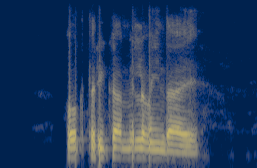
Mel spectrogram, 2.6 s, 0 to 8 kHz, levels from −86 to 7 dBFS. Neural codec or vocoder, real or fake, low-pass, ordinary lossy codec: none; real; 7.2 kHz; Opus, 16 kbps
